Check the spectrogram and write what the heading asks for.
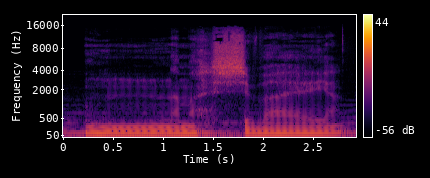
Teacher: The H in Namah, it flows very easily into the sibilant, the palatal sibilant sh of Shivaya. So imagine breathing out at the end of Namah into Shiva. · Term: visarga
